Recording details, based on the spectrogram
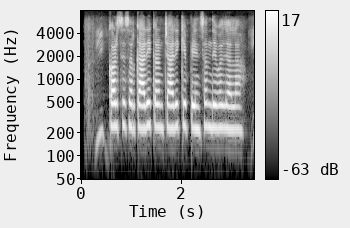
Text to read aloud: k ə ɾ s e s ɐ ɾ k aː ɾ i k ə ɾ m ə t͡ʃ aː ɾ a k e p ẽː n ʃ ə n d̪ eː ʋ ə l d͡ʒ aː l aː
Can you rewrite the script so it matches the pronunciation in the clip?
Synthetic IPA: k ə ɾ s e s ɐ ɾ k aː ɾ i k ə ɾ m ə t͡ʃ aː ɾ i k e p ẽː n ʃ ə n d̪ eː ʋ ə l d͡ʒ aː l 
